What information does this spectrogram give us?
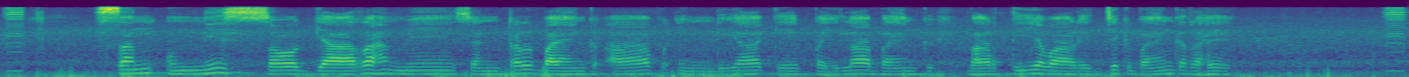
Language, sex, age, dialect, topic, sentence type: Bhojpuri, male, 18-24, Northern, banking, statement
